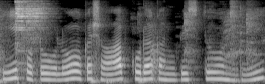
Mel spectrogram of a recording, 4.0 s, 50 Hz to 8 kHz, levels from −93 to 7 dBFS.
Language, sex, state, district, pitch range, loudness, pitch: Telugu, female, Andhra Pradesh, Sri Satya Sai, 215-240 Hz, -18 LUFS, 230 Hz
